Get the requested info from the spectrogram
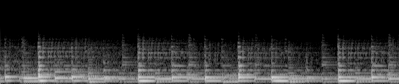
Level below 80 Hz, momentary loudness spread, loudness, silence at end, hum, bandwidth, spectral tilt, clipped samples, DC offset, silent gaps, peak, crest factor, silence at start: -60 dBFS; 5 LU; -20 LUFS; 0 s; none; 3.7 kHz; -12 dB/octave; under 0.1%; under 0.1%; none; -4 dBFS; 16 dB; 0 s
